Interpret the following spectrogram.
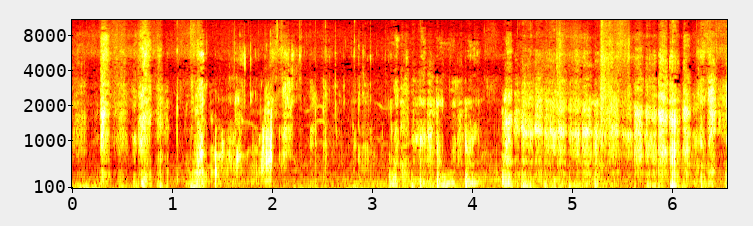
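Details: German Jagdterrier dog in +45°C heat, breathing in quick, breathy, uneven puffs with scattered clicks and rustling around it.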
